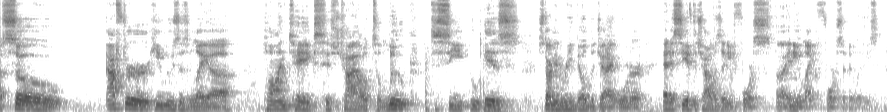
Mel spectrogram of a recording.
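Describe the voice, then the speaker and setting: A man co-hosting a podcast, pitching a story idea in a meandering, self-correcting casual chat. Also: fairly even intonation, takes it slowly. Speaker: podcast co-host. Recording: roomy echo, faint background noise.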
